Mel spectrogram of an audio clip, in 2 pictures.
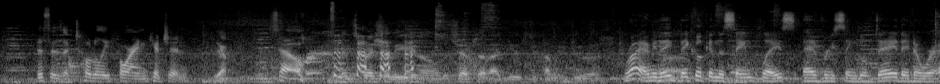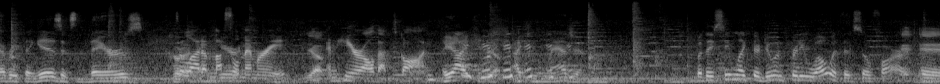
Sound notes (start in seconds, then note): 7.7 laughs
